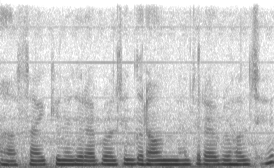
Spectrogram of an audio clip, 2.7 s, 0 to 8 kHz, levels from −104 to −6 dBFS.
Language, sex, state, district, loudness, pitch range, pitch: Maithili, female, Bihar, Vaishali, -32 LUFS, 185-195 Hz, 190 Hz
